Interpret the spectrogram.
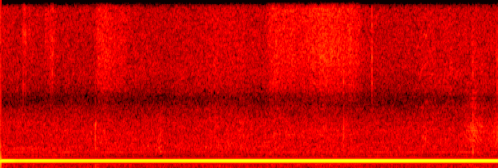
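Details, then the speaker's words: Simulated heart monitor flatline: a single steady, unbroken mid-pitched tone imitating the continuous asystole alarm, a musical note played as a demonstration. "that's the sound of a heart monitor when the heart is flatlined"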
